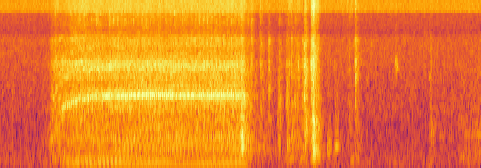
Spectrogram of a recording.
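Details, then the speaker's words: Sewing machine stitching fast with a sustained high whine and an uneven, labouring rhythm. Stitch tension looks off and the bobbin may be running low; cause suspected, not confirmed. "weird that i can hear it that's the weirdest thing like the weird sound it makes when it's off you can hear it it's a little bit more of a struggle when you get used to it"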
